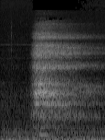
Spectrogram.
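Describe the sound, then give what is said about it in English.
A deep breath drawn through the nose: a soft, airy rush that starts after a short quiet pause and holds steady to the end, with no talking. “So if you could just take a deep breath in through your nose and out,”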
